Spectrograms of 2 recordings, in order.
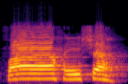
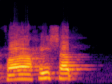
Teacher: Syah itu adalah ada tak marbutoh. Ya, tak marbutoh kalau dalam akhir kata maka dibaca ha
